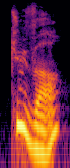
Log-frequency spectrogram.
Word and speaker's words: tu vas: Tu vas, final S not pronounced. Tu vas.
